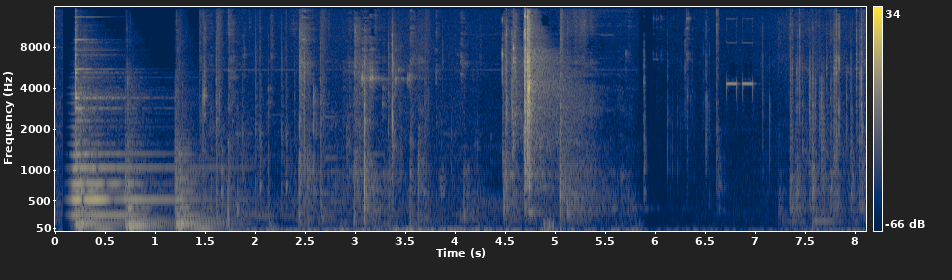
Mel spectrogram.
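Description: Two short electronic beeps from a transponder sound, followed by clicks and clatter as the latch releases and the door of a radio studio in the media building at KU Eichstätt university swings open for a group of students on a Monday evening at 7 pm, then quiet.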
